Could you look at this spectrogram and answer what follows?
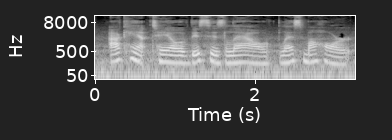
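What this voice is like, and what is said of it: Put-on Southern accent. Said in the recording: “talking in a southern accent”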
